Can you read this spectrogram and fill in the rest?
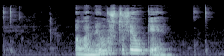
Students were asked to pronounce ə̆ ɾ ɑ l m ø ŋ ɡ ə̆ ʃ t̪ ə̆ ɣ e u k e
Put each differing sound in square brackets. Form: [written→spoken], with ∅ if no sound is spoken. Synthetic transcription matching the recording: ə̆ [ɾ→l] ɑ [l→∅] m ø ŋ ɡ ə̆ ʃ t̪ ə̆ [ɣ→ʒ] e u k e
